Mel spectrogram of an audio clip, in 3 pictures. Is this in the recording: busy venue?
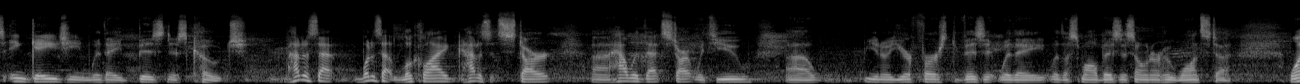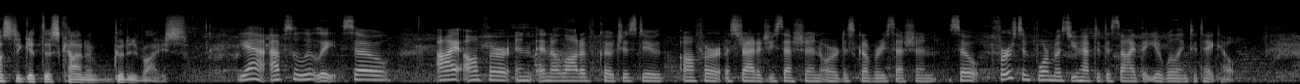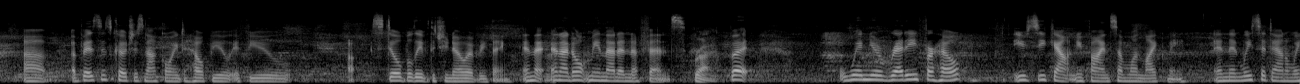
yes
